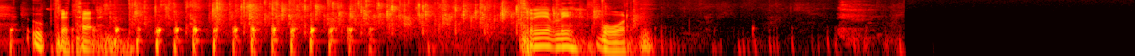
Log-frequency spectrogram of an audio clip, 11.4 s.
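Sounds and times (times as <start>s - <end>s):
speech: 0.1s - 2.2s, 5.3s - 6.6s
audience applause: 1.1s - 6.4s.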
